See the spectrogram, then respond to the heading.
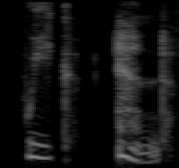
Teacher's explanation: With extra emphasis on the final syllable.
